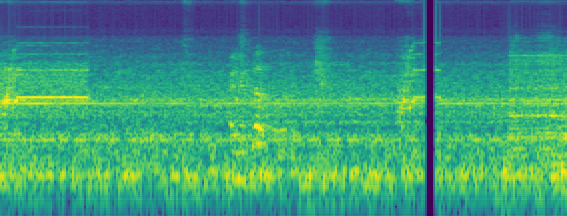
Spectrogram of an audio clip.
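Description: A DTF printer runs a head cleaning cycle, giving a steady mechanical hum and whir with faint higher whines, close and continuous apart from one brief cut.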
